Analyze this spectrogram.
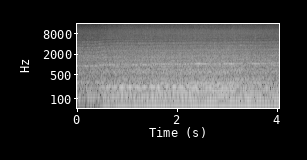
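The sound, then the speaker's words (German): A fire tanker truck's pump, switched on in front of the fire depot, runs loud, a steady, unbroken mechanical drone with a deep engine hum underneath and a broad hiss on top, holding constant throughout. “Und dann haben sie die Pumpe angemacht auf dem Tankwagen.”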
